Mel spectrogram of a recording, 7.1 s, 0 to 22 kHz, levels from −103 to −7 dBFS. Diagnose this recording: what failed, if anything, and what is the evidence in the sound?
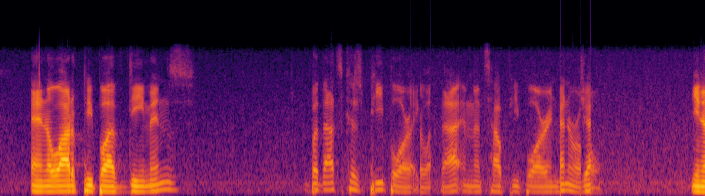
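From 3.2 to 6.09 s, speech and room noise swell together by about 5 dB. This is automatic gain rising in call processing after the input dropped about 11 dB.

Garbled moments at 4.1 to 4.3 s and 5.6 to 5.9 s point to chunks out of order in the buffer: 100 ms blocks play one and two chunks late.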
